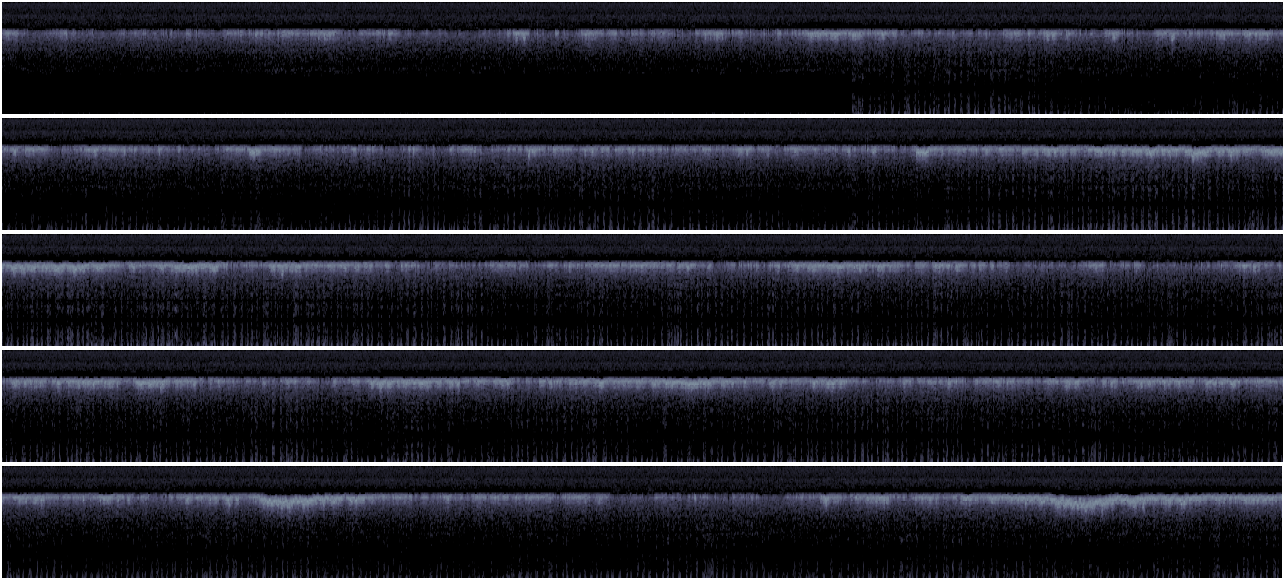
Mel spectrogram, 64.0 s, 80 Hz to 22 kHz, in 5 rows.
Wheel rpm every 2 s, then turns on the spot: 230, 230, 230, 230, 230, 230, 230, 230, 230, 230, 230, 230, 220, 170, 160, 180, 220, 230, 230, 230, 230, 230, 220, 230, 230, 230, 230, 230, 220, 220, 200, 190.
none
